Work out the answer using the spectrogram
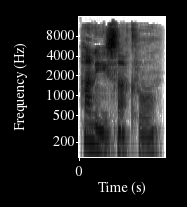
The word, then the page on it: honeysuckle: British English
